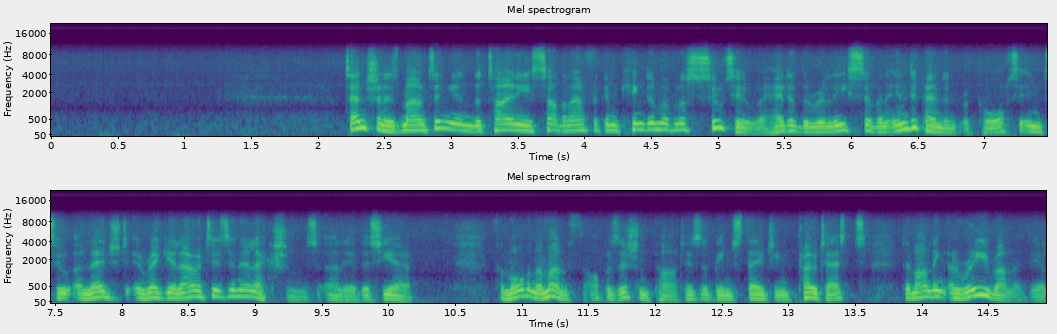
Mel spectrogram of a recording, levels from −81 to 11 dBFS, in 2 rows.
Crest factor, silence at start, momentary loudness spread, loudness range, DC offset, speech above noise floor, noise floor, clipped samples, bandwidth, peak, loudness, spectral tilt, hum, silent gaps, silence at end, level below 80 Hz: 14 dB; 1.5 s; 7 LU; 3 LU; under 0.1%; 29 dB; -42 dBFS; under 0.1%; 11 kHz; 0 dBFS; -14 LUFS; -4.5 dB/octave; none; none; 0 s; -48 dBFS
